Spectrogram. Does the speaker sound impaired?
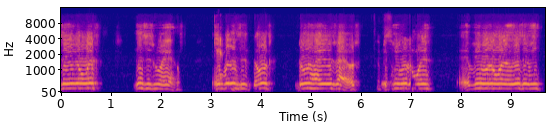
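Yes: cerebral palsy; limbs affected, cannot walk, wheelchair user; speech impairment, some listeners may not understand, hosts find speech clear.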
